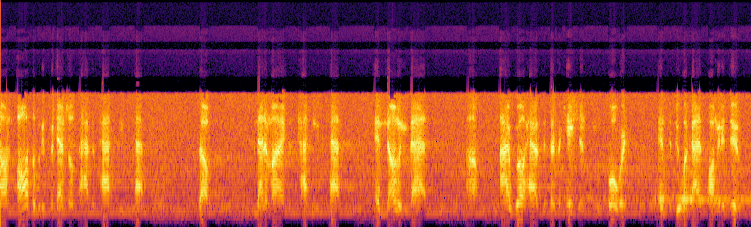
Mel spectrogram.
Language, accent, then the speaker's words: English; New Jersey, United States; I'm from New Jersey. I'm a long-time listener.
